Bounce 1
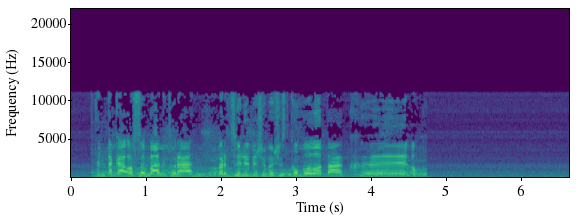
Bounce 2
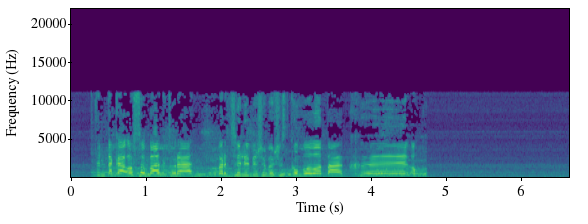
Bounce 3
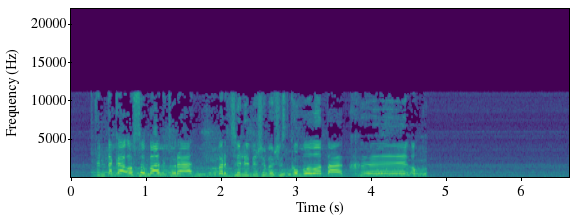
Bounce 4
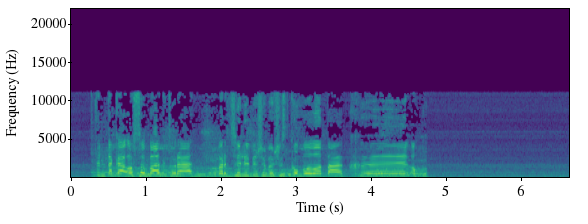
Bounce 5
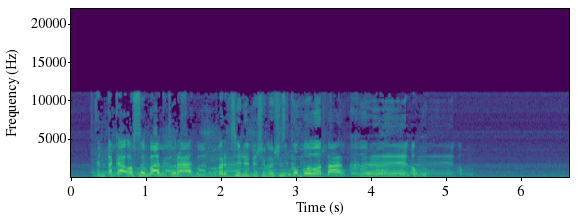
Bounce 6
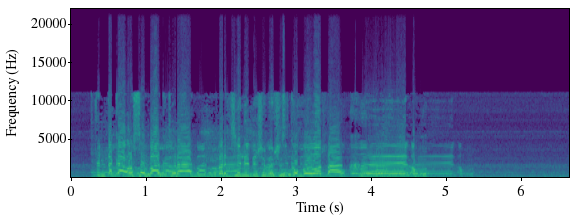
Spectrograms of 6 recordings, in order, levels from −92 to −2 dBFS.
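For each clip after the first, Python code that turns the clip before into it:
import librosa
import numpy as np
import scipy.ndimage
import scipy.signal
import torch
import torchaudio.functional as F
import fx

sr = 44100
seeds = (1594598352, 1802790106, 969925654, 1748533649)

y1 = fx.low_shelf(x, sr, hz=230.0, db=-7.0)
y1 = F.gain(torch.from_numpy(y1), 3.5).numpy()
y2 = fx.dynamic_eq(y1, sr, hz=2400.0, q=1.1, threshold_db=-35.0, ratio=4.0, max_db=-5)
y3 = fx.octave_divider(y2, sr, octaves=1, level_db=-1.0)
y4 = y3 + 10.0 ** (-13.0 / 20.0) * np.pad(y3, (int(624 * sr / 1000.0), 0))[:len(y3)]
y4 = F.gain(torch.from_numpy(y4), -2.0).numpy()
y5 = np.clip(10.0 ** (24.0 / 20.0) * y4, -1.0, 1.0) / 10.0 ** (24.0 / 20.0)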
